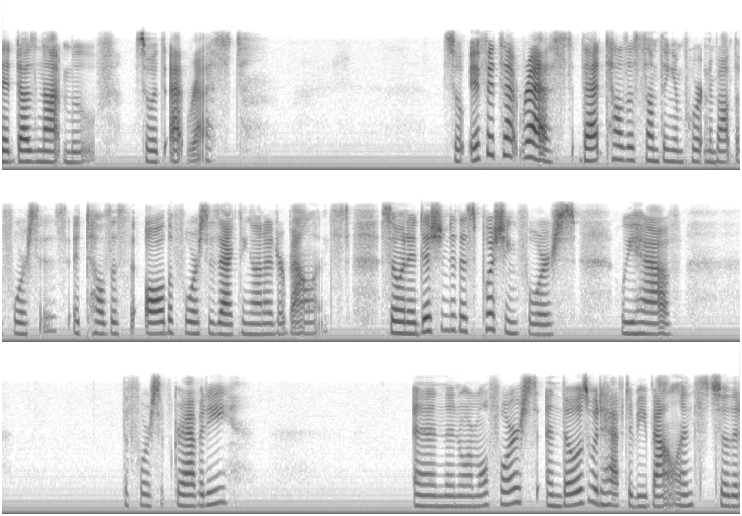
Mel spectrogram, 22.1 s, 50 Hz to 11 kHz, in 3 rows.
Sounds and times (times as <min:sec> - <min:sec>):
Speech: 0:00.0 - 0:02.5, 0:04.4 - 0:14.1, 0:16.0 - 0:17.2, 0:18.9 - 0:22.1.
